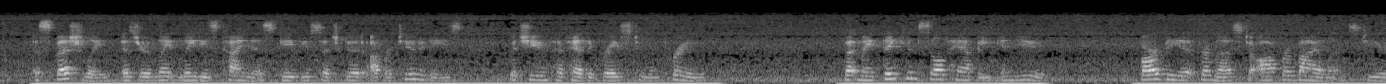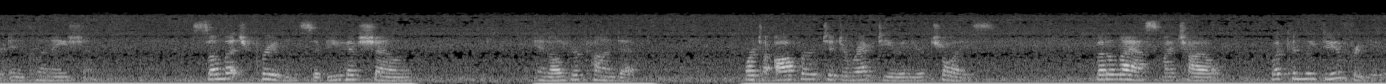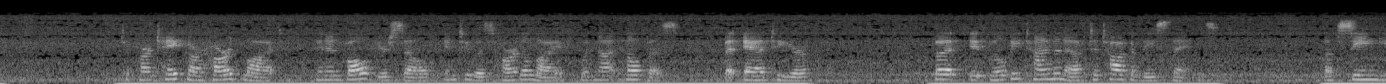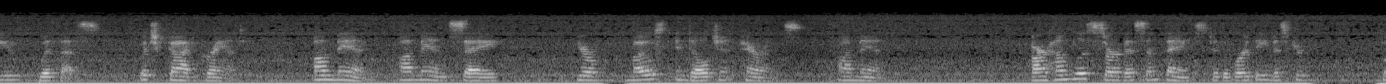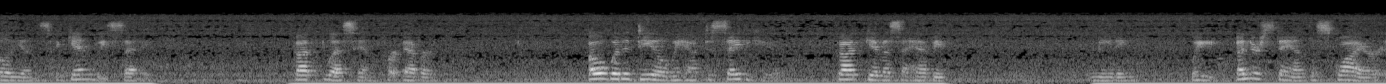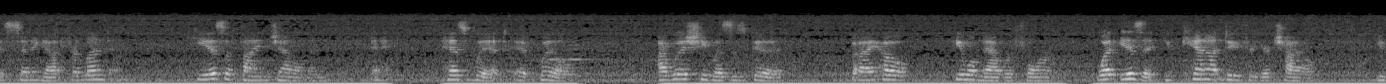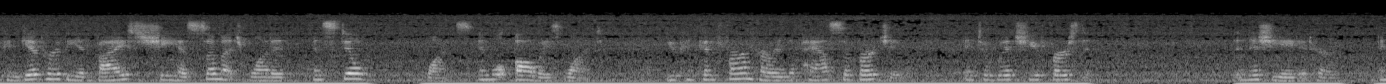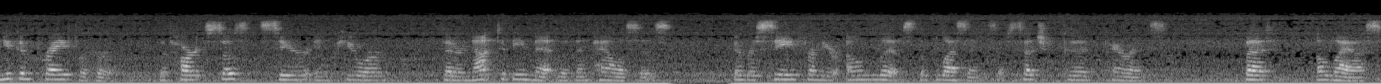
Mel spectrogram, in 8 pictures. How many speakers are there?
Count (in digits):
1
